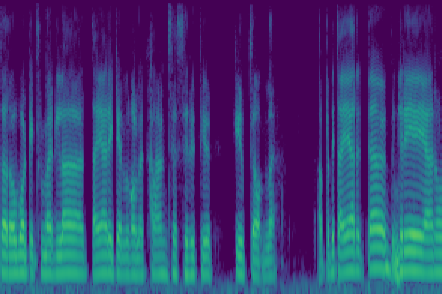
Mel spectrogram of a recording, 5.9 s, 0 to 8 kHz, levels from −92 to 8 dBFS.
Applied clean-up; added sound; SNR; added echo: neural diffusion model UNIVERSE++.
